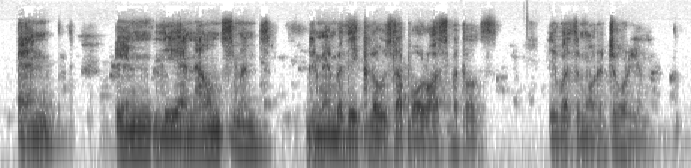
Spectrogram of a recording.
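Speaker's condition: Total laryngectomy; total laryngectomy for rare laryngeal cancer, suspected chondrosarcoma, surgeon Dr. Ismail, five operations, 24 days ICU; 25 months since laryngectomy, speaking with voice prosthesis since fifth operation; no natural voice, earlier Stephen Hawking-like voice, prior huskier voice, spasmodic dysphonia diagnosed

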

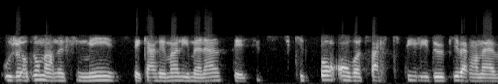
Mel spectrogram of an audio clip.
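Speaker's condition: No condition

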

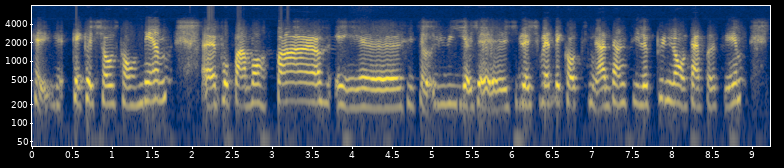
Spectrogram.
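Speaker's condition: Hearing loss with cochlear implant; hard of hearing, born deaf, total silence when implant removed in water, lip reading helps; phone understanding varies by person

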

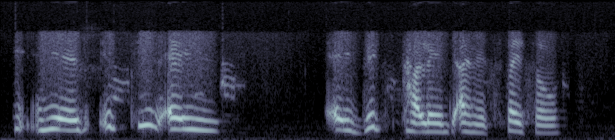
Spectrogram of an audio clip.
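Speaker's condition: Cerebral palsy; surfs with helper pushing into wave, rides wave to end

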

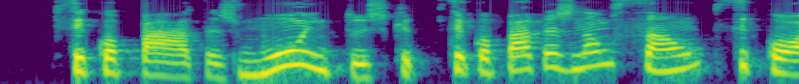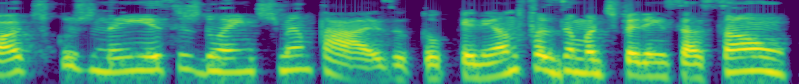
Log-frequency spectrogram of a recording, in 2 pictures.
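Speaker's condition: No condition

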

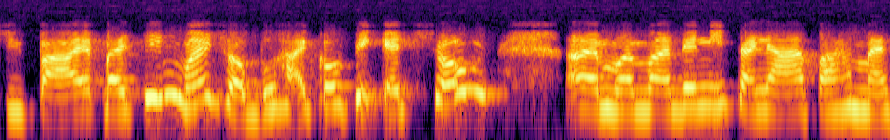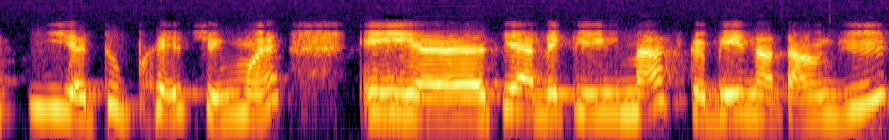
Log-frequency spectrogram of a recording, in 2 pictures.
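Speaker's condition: Hearing loss, cochlear implant; hard of hearing, cochlear implant received at age 4, operated very young

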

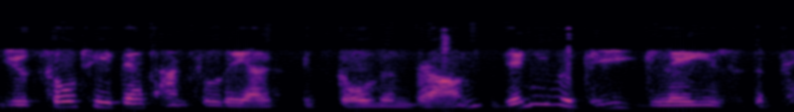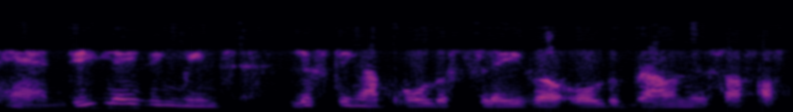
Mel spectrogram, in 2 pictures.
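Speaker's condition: No condition

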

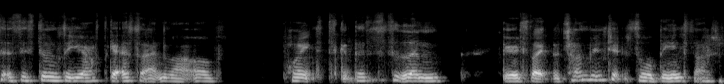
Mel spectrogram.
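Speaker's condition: Quadriplegic cerebral palsy; muscles move uncontrollably

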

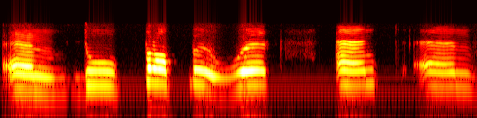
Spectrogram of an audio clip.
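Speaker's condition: Cerebral palsy; affects speed of communication

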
